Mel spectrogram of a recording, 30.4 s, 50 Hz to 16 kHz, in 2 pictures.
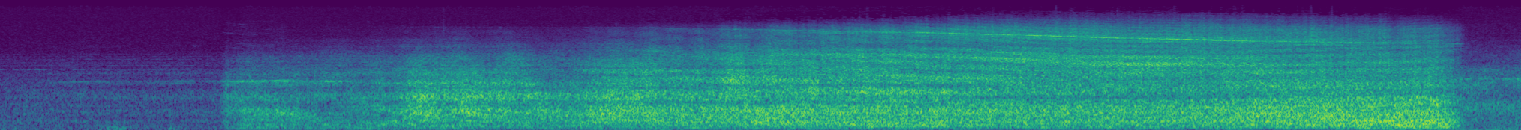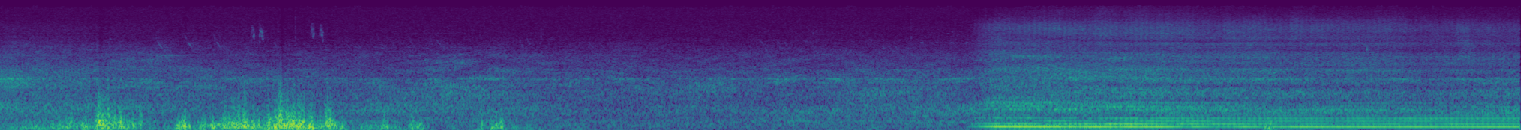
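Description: Dassault Falcon 50's turbofan engines at takeoff power during a touch-and-go climb-out: loud jet noise with a high whine that falls slowly in pitch, cutting off abruptly about halfway through. Then a quieter stretch of uneven low rumbling, and near the end a steady droning hum with several pitches.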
